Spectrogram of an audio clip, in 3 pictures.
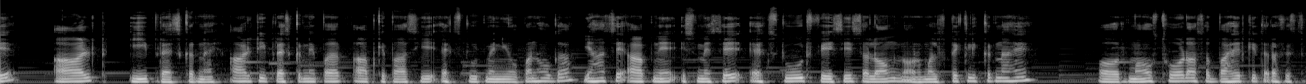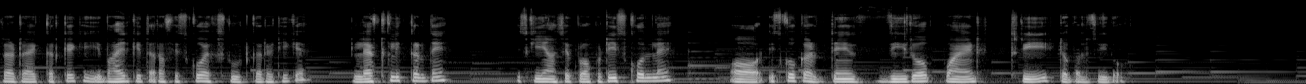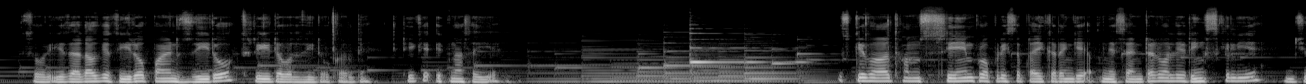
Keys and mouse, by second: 1.5 alt+e, 18.9 click, 20.8-31.0 drag, 23.8 KP_0, 29.0 KP_0, 32.9-34.4 middle drag, 34.5 middle click, 35.1 click, 38.9 click.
